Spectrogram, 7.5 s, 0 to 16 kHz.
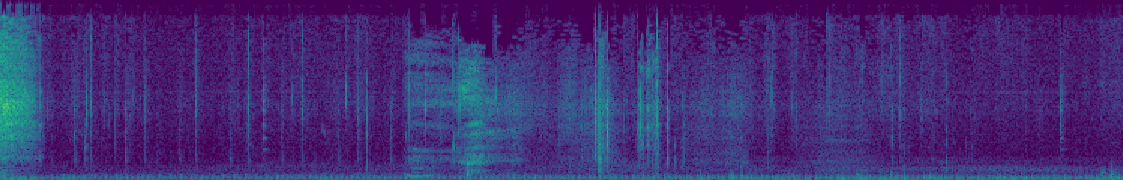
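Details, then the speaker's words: Kohler KD425-2 two-cylinder engine in freezing cold with a broken exhaust: uneven, lumpy chugging with irregular beats and crackles, as if on one cylinder. The owner suspects the cold fuel is not flowing through the small filter, plus lost fuel prime. "That phone was ringing a while ago and it was running on one cylinder."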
